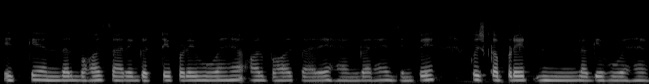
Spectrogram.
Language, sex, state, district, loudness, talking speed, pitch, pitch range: Hindi, female, Uttar Pradesh, Hamirpur, -36 LUFS, 185 wpm, 190 Hz, 185-195 Hz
